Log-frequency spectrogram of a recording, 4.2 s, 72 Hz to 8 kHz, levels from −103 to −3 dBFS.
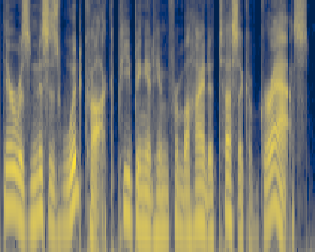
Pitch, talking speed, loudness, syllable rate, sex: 125 Hz, 185 wpm, -20 LUFS, 4.6 syllables/s, male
